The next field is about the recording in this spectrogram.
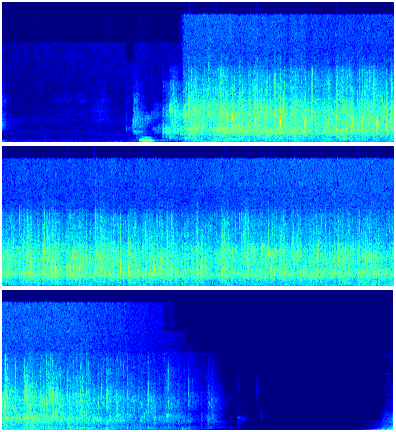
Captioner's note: applause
